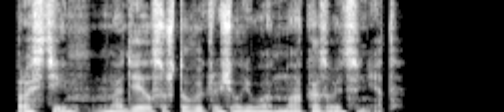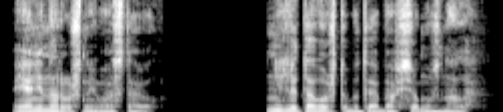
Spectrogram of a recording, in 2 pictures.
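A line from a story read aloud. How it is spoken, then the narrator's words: Sighing. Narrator (Russian): Он вздохнул и произнес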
